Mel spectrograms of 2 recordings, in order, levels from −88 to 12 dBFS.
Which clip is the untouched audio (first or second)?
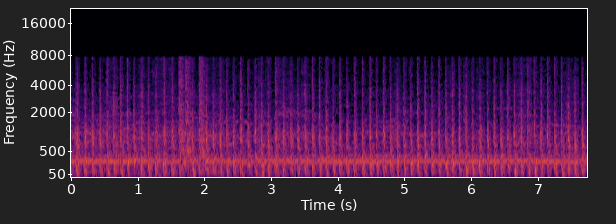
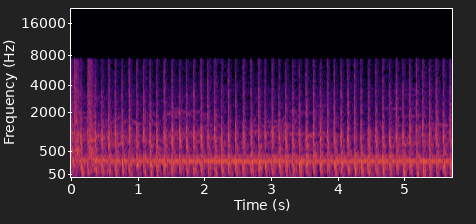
second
